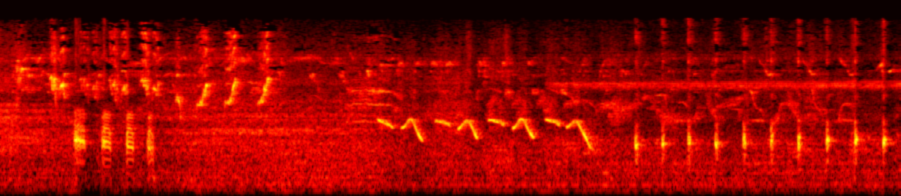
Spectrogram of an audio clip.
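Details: Caged Chinese hwamei with new feathers, giving a mix of high chips, a descending series of slurred whistles, then regularly repeated sharp clicks about three per second.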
